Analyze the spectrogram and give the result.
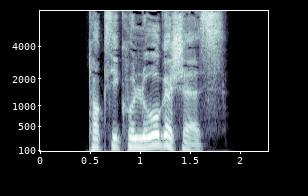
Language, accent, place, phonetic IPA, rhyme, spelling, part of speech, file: German, Germany, Berlin, [ˌtɔksikoˈloːɡɪʃəs], -oːɡɪʃəs, toxikologisches, adjective, De-toxikologisches.ogg
- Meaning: strong/mixed nominative/accusative neuter singular of toxikologisch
